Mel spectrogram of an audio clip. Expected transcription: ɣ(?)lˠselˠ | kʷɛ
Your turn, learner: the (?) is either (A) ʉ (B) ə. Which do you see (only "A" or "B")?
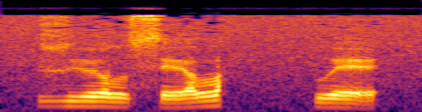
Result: A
